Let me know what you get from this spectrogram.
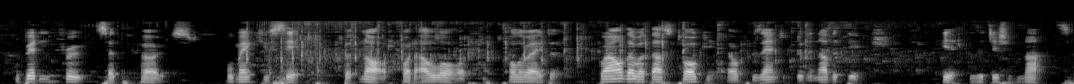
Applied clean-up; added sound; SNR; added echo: classical method WPE with log-MMSE.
